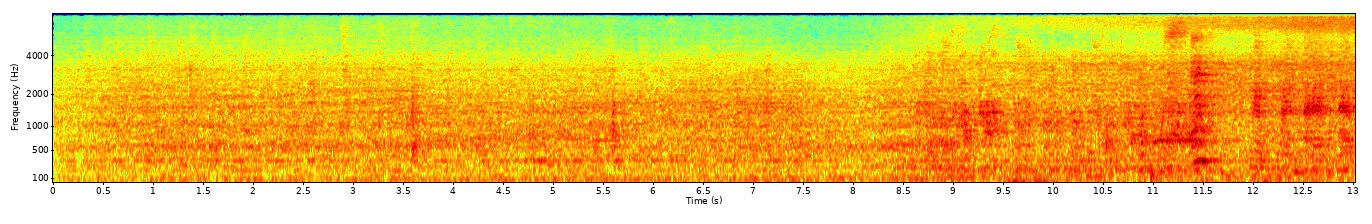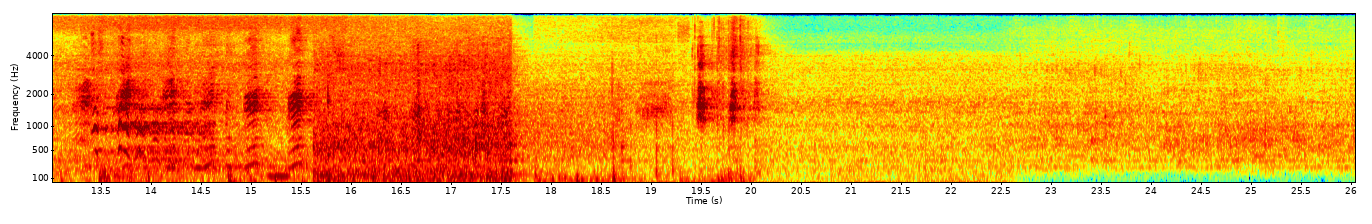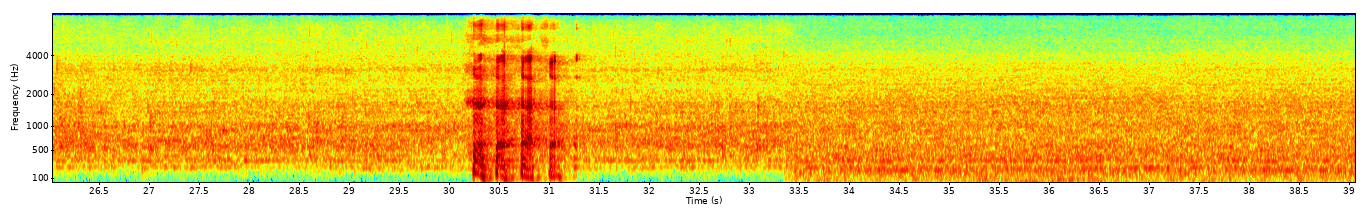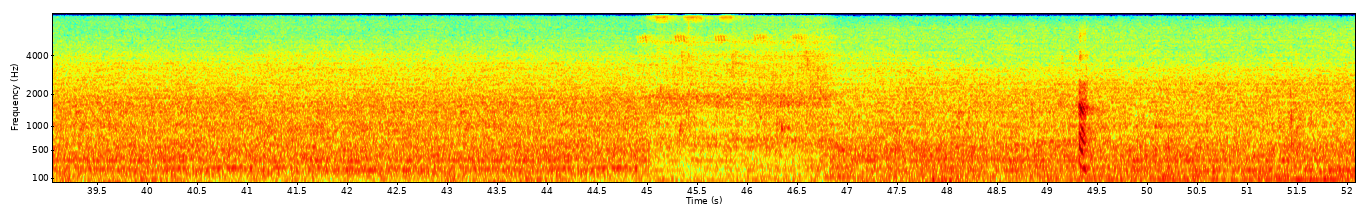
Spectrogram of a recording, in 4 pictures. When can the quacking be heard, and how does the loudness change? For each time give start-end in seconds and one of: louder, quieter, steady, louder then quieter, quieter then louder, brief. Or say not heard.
8.6-20.1 louder then quieter.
